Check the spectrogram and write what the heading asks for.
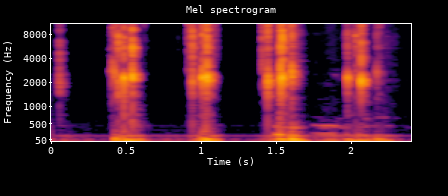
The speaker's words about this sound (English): Then snap your fingers.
